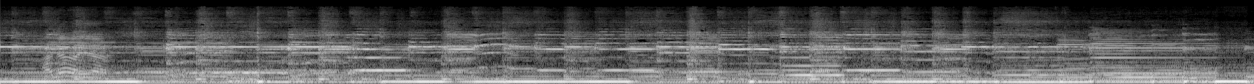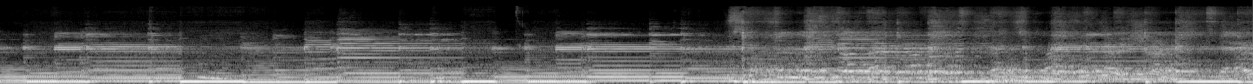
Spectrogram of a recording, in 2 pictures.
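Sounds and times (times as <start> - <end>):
guitar-led karaoke backing track: 0.0 - 25.0
woman singing into microphone: 19.8 - 25.0.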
